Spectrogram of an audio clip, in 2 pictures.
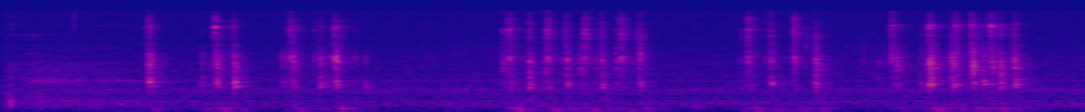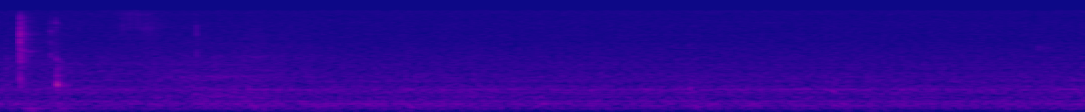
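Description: Computer keyboard typing: a few separate keystrokes, then quick runs of keys, stopping about six seconds in.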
